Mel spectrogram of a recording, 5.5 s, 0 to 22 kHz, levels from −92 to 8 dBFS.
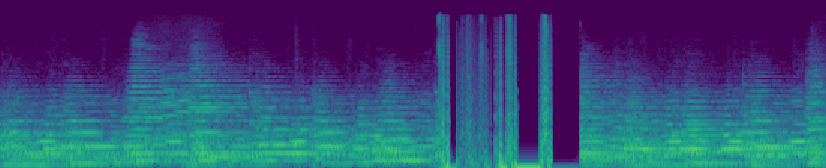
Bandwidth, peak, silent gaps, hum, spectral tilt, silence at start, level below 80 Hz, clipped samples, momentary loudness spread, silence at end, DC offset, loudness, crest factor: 16 kHz; -10 dBFS; none; none; -6.5 dB/octave; 0 s; -38 dBFS; under 0.1%; 6 LU; 0 s; under 0.1%; -26 LUFS; 14 dB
